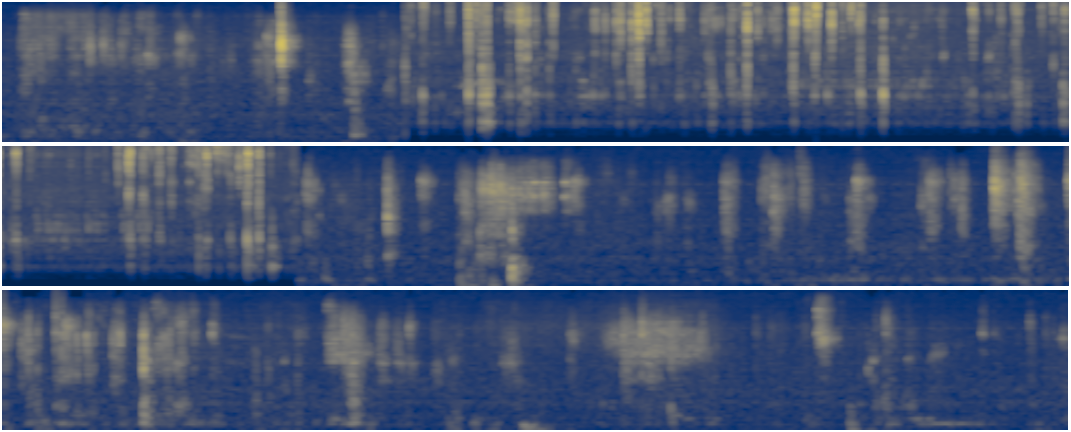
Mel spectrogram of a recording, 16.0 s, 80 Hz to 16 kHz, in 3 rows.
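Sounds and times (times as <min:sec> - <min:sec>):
wires and plastic parts clicking: 0:00.0 - 0:16.0.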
